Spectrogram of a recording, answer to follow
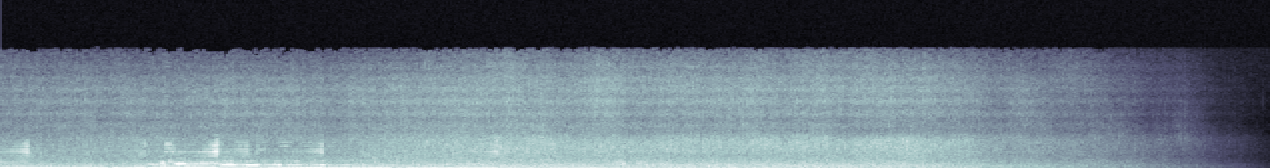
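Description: The closing seconds of an ambient relaxation track. A low sustained drone and a few soft notes die away under a wash of surf-like noise, and the wash fades out to silence at the end.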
